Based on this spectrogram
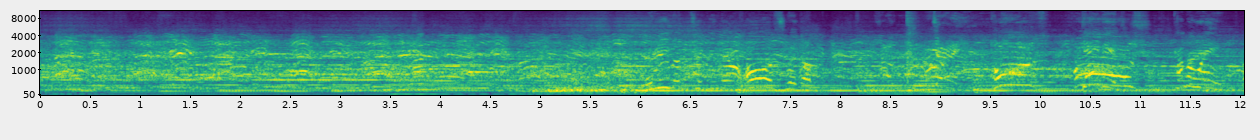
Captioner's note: applause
